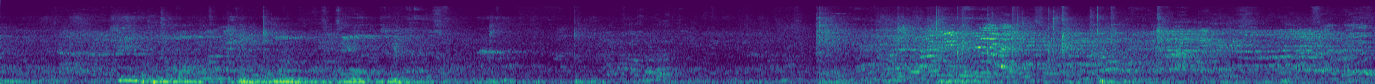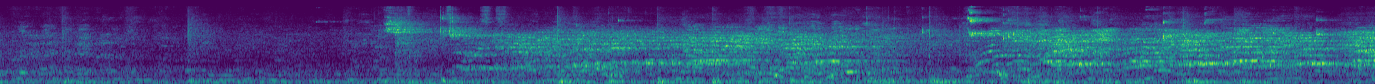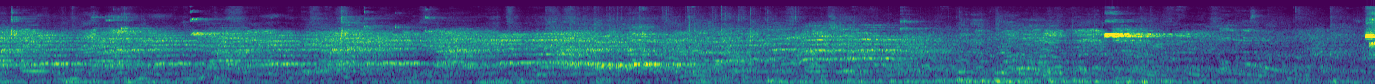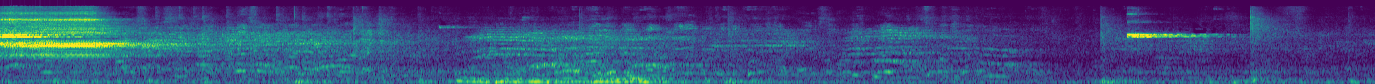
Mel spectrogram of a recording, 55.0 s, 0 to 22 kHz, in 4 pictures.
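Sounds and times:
sneakers squeaking: 0:16.9 - 0:21.4, 0:22.3 - 0:24.5, 0:25.2 - 0:30.0, 0:35.9 - 0:37.6, 0:38.4 - 0:39.6, 0:40.8 - 0:43.2, 0:45.4 - 0:46.2, 0:52.2 - 0:54.9.

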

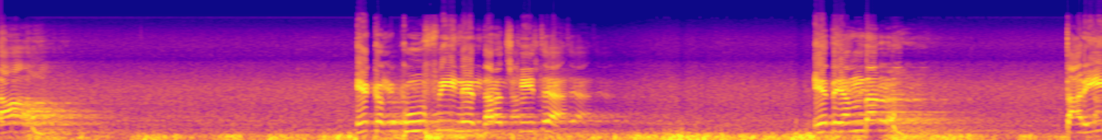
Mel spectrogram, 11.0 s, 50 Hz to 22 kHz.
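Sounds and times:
faint steady hiss: 0:00.0 - 0:11.0
air buffeting microphone: 0:00.2 - 0:11.0.

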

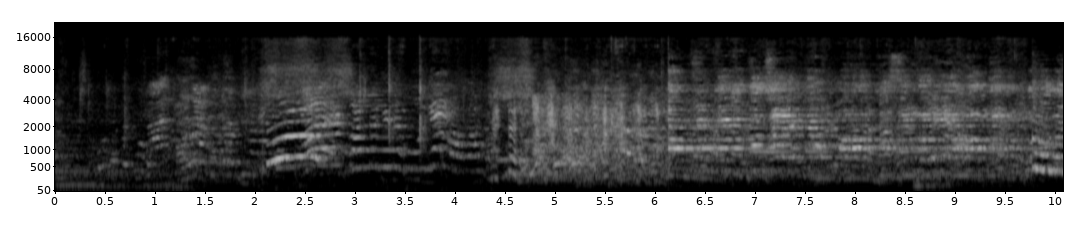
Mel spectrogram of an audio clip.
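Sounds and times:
children's voices chattering: 0:00.0 - 0:10.0
background music: 0:05.8 - 0:10.0.

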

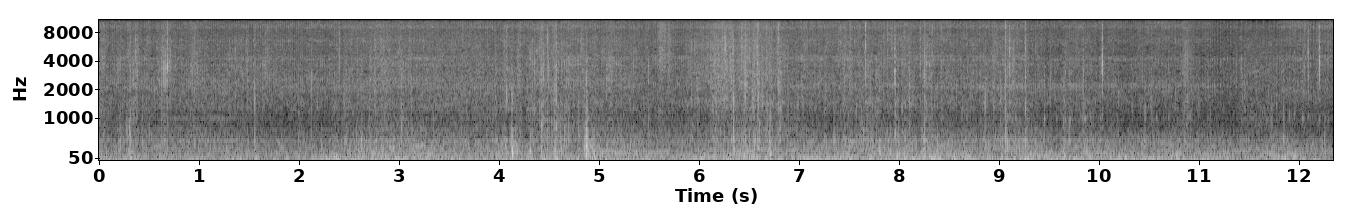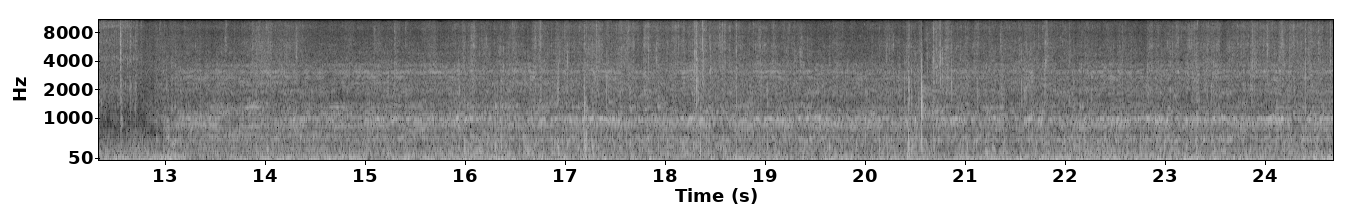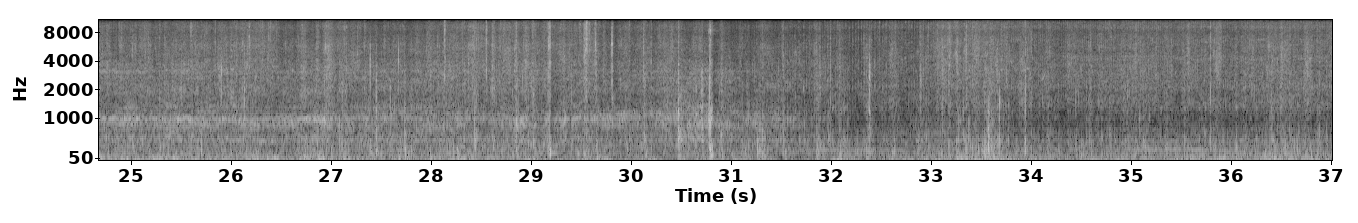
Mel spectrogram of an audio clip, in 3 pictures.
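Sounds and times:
bike clicks and rattles: 0:00.0 - 0:37.0
bike tyres on dirt: 0:00.0 - 0:37.0
low wind rumble: 0:00.0 - 0:37.0.

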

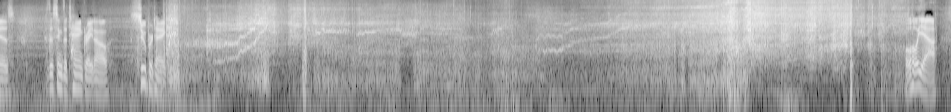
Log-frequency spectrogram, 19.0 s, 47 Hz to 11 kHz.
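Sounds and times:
electric motor whining: 0:00.7 - 0:19.0
tyres churning over dirt: 0:03.3 - 0:18.7.

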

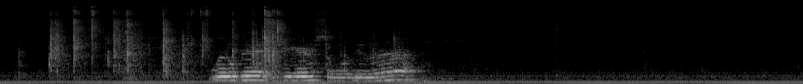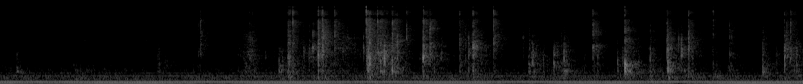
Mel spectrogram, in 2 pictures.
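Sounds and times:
plastic packet crinkling: 0:00.0 - 0:04.2, 0:09.9 - 0:16.0
steady low room hum: 0:00.0 - 0:16.0.

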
